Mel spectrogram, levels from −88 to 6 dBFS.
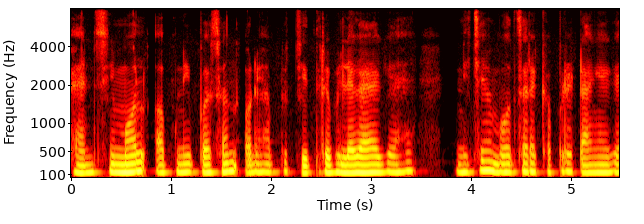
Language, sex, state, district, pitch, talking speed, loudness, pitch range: Hindi, male, Jharkhand, Palamu, 140 Hz, 220 wpm, -17 LUFS, 135-150 Hz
